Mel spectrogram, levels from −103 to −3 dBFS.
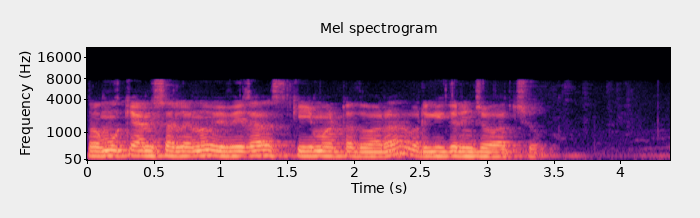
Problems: constant background noise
